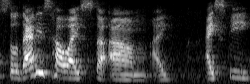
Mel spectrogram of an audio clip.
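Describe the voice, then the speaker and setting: A woman with a Jamaican accent speaks at a very slow pace. Room echo is audible. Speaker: cooking livestreamer. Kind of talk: casual livestream chat. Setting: live stream. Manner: halting.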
